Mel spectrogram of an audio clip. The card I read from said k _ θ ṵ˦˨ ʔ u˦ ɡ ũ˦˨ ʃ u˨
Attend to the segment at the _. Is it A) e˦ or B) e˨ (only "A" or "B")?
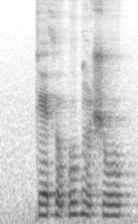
B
